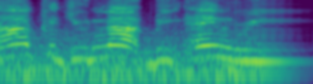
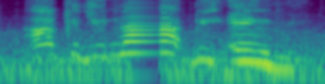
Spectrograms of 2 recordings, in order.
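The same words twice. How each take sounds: First: "How" punched at the start, the rest runs on; stress on how. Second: "not" punched, the word "angry" falls; stress on not. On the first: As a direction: hit "How" hard in "How could you not be angry". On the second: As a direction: lean hard on "not" in "How could you not be angry?". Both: Acted. Repeats the question twice.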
